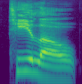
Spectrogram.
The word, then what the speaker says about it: Telo: So I heard this rumor about Telo rhyming with Hilo, and I wanted to know, because a couple Tank and me talked about it.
